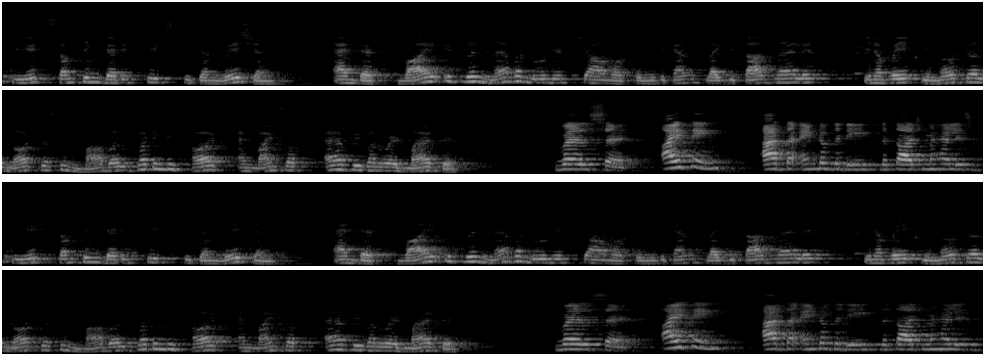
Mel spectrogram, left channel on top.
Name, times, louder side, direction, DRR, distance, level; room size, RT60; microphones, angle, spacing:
voice 1, 0.0-2.8 3.3-8.2 8.6-14.4, left 2 dB, 65° left, 9 dB, 1.3 m, -37 dB
voice 2, 15.3-16.1 16.4-17.0 17.4-19.6, left 3 dB, 80° left, 8 dB, 3.2 m, -33 dB
27.0 x 25.5 x 7.9 m, 0.84 s
head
